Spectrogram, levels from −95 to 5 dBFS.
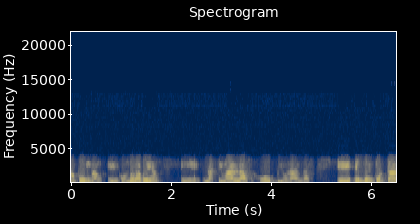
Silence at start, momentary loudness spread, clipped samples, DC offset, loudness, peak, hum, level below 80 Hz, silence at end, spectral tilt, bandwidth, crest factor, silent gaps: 0 s; 13 LU; under 0.1%; under 0.1%; -27 LUFS; -8 dBFS; none; -86 dBFS; 0 s; -6 dB/octave; 4.2 kHz; 18 dB; none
